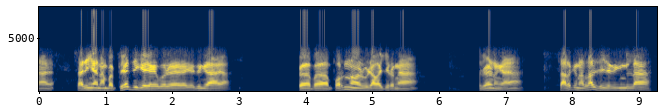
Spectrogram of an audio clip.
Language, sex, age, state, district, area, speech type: Tamil, male, 60+, Tamil Nadu, Ariyalur, rural, conversation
